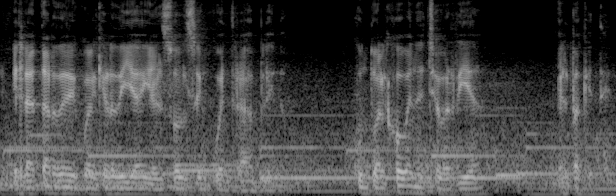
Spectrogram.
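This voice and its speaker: A man playing a solemn, deliberate narrator, reading scripted scene-setting for a radio play. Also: low voice, close to an everyday voice. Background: loud music.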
